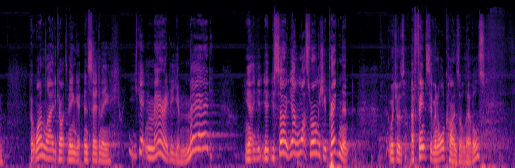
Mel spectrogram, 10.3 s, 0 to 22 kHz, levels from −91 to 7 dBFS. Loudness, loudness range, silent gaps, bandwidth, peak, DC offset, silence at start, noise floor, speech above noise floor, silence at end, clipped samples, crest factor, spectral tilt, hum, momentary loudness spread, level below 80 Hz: -25 LUFS; 3 LU; none; 17.5 kHz; -2 dBFS; under 0.1%; 0 s; -53 dBFS; 29 dB; 0.15 s; under 0.1%; 22 dB; -6 dB/octave; none; 14 LU; -36 dBFS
